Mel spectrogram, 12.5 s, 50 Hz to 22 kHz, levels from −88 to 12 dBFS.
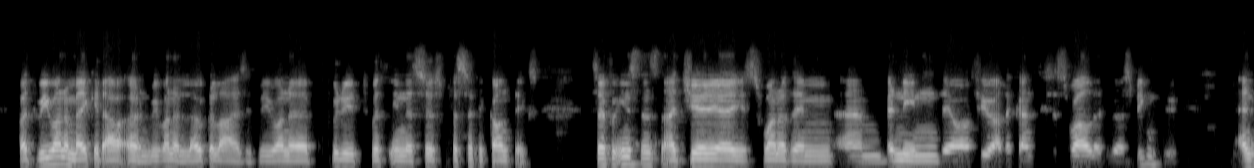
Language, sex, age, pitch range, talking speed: English, male, 20-39, 100-135 Hz, 220 wpm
